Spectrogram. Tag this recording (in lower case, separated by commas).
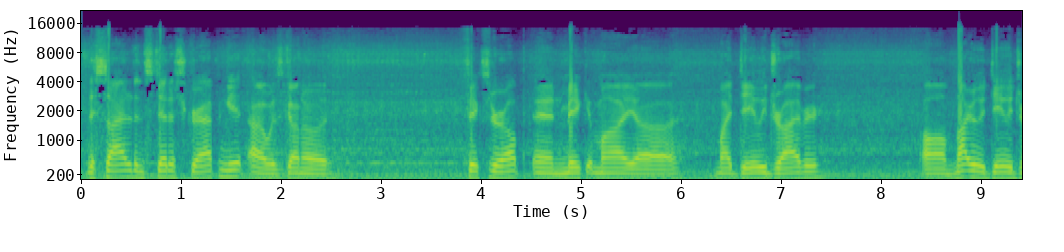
speech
